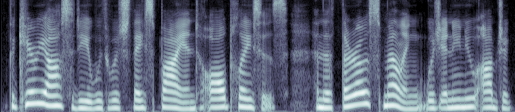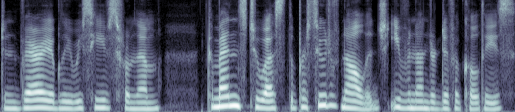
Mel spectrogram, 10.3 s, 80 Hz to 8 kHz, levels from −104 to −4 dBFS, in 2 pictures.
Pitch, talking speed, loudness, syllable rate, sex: 205 Hz, 180 wpm, -18 LUFS, 5.8 syllables/s, female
